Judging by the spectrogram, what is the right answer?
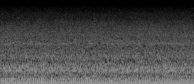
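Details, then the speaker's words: Electric motor from a compressor after new bearings were installed, bench test run: steady even hum with no knocking or grinding, only fan noise; far quieter than with the old bearings, successful repair. "there is absolutely no bearing sound now compared to the old bearings this is extremely silent so I would call this a successful repair"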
